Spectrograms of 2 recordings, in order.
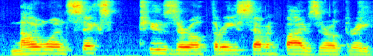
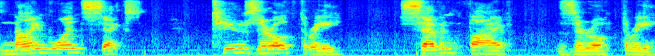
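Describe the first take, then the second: First: The number is said at a faster pace. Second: The number is said at a slower pace.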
